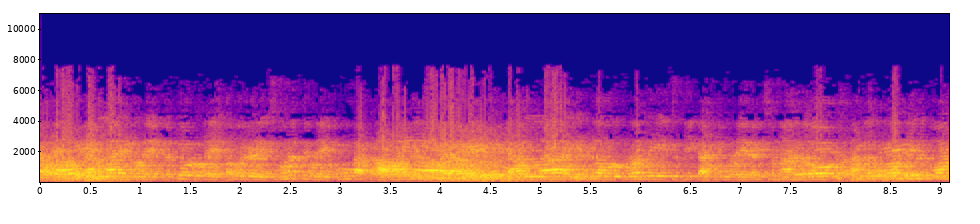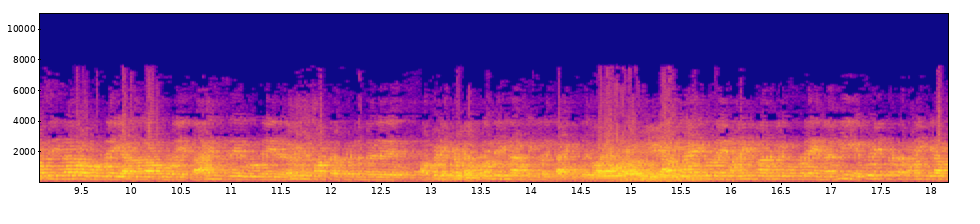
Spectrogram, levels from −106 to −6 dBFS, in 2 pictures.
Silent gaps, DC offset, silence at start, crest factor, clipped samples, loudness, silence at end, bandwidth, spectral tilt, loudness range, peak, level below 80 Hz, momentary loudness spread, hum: none; under 0.1%; 0 s; 12 dB; under 0.1%; -13 LUFS; 0 s; 7.6 kHz; -7.5 dB/octave; 4 LU; 0 dBFS; -50 dBFS; 8 LU; none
